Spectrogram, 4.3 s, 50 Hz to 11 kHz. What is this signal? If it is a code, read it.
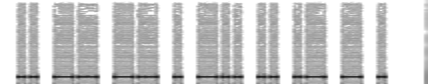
Morse code, heard as a keyed tone, about 20 wpm, 1000 Hz. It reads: IMMEDIATE
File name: qotdfiles / 20wpm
